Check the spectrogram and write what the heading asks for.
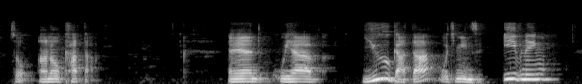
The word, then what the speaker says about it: ゆうがた: And we have ゆうがた, which means evening. And again, the pronunciation changes from ka to ga.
